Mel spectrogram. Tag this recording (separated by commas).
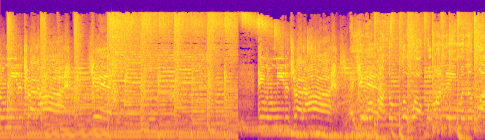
Music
